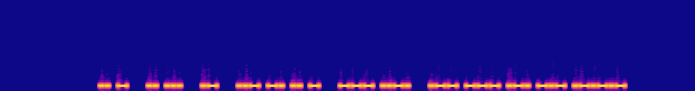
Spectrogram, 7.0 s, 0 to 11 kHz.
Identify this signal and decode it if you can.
Morse code, heard as a keyed tone, about 40 wpm, 700 Hz. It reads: IT IS A UNIT OF WORK.
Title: Sentences from Top 1000 Words - Review Part 2 - 40wpm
